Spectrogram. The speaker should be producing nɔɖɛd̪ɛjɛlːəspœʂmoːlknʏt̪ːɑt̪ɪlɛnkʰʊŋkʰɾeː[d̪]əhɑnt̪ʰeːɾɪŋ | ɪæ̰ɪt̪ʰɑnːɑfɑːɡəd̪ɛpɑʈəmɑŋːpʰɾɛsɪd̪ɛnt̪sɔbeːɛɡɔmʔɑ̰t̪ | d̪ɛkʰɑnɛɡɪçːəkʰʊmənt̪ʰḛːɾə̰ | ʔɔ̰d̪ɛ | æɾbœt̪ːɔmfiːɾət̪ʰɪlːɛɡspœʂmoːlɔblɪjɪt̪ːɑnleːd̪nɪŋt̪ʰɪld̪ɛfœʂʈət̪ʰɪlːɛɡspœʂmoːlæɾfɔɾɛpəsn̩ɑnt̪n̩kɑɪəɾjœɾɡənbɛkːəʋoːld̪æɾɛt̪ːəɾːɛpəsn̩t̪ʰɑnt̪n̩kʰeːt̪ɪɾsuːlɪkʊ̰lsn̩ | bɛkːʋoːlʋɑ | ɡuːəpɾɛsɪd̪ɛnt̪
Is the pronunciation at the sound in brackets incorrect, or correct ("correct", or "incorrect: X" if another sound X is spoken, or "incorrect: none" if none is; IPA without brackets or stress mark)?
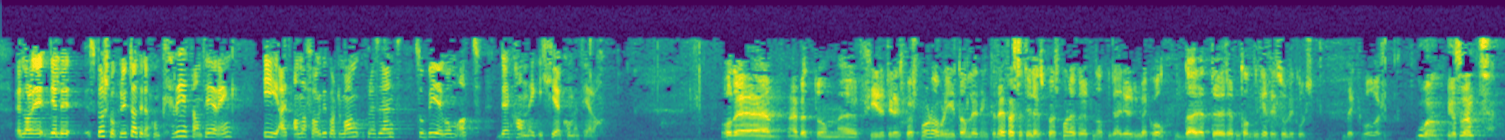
incorrect: t̪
